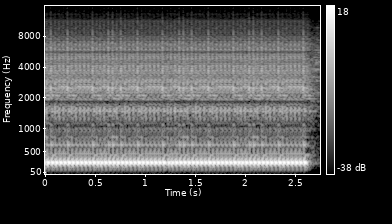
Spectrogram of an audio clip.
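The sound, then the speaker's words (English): A drum roll plays: a fast, steady rattle of hits, loud and unbroken, holding even for about two and a half seconds before cutting off abruptly. No voices are heard. “Should we do a drum roll?”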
